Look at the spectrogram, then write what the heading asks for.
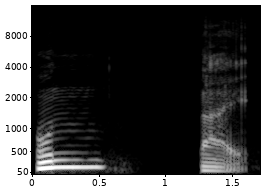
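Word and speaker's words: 本来: Okay, so the reading on this would be something like honrai, honrai, 本来 honrai.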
